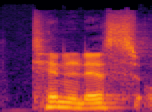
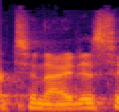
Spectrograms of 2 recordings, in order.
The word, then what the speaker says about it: tinnitus: For anyone who doesn't have tinnitus or tinnitus, it can be pronounced either way.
